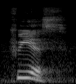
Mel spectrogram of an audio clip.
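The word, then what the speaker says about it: fierce: हैं royal fortune teller फियस इसमें are silent होता है बेटा फियस उगर वेरी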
